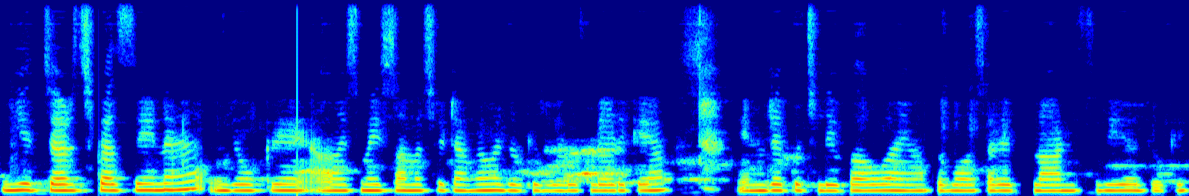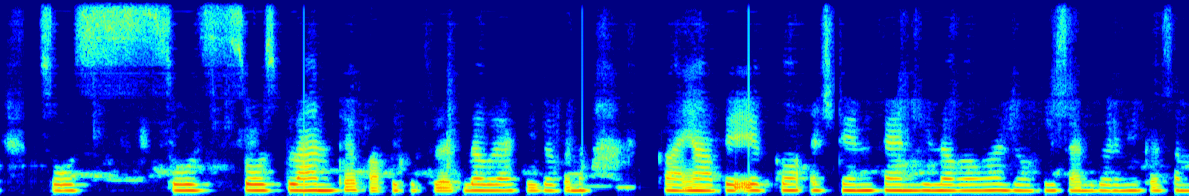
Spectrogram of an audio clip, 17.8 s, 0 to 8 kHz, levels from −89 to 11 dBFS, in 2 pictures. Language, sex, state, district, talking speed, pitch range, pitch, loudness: Hindi, female, Bihar, Muzaffarpur, 165 wpm, 235-245 Hz, 240 Hz, -16 LUFS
